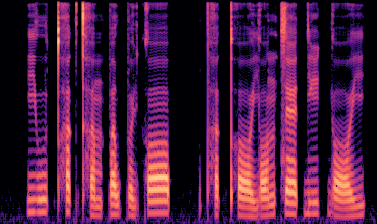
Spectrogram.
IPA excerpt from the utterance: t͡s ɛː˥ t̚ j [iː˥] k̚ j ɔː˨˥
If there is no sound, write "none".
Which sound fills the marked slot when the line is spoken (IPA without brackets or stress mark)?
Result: iː˥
